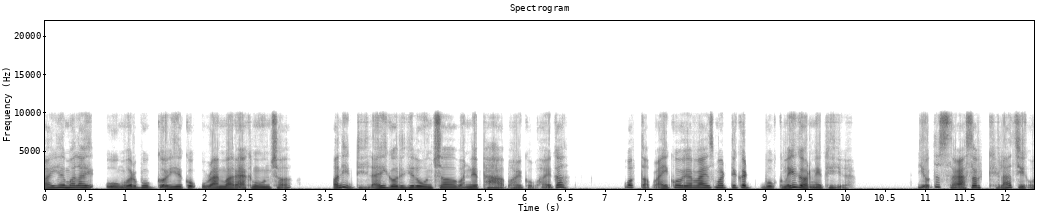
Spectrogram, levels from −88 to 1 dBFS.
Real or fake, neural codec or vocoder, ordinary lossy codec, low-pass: fake; autoencoder, 22.05 kHz, a latent of 192 numbers a frame, VITS, trained on many speakers; none; 9.9 kHz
